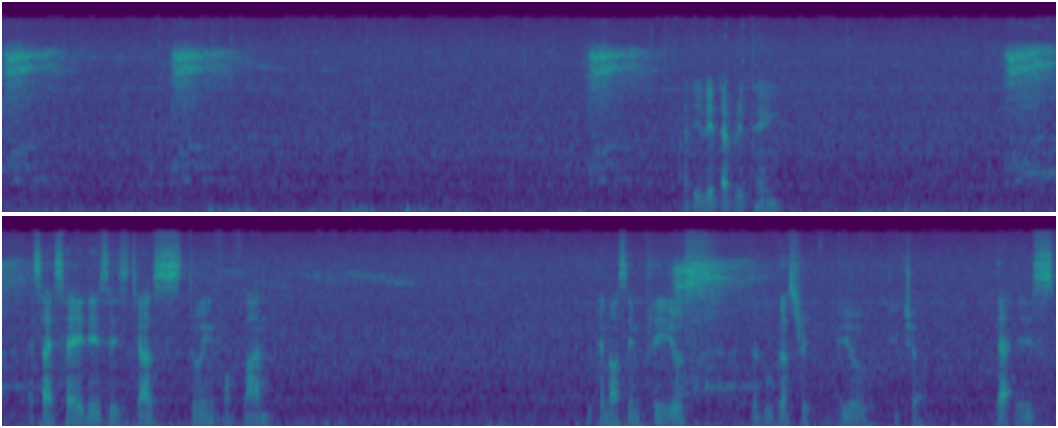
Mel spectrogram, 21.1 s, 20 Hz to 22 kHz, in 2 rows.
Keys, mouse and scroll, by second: 1.7 click, 3.8 click, 4.8 Delete, 7.0 right click, 7.5 click, 9.5-10.2 drag, 10.8-12.2 drag, 15.6-16.8 middle click, 18.3-19.9 scroll down 2, 19.9-21.0 scroll down 2.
